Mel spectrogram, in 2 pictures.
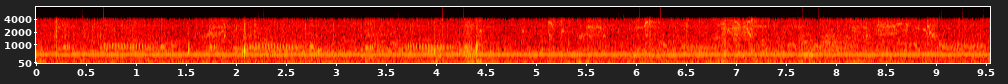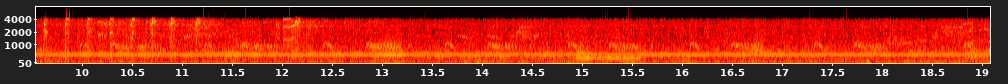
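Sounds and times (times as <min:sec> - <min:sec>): steady hum: 0:00.0 - 0:19.0
wild birds chirping and whistling: 0:00.0 - 0:19.0.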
